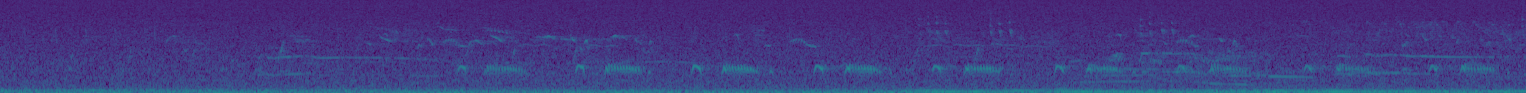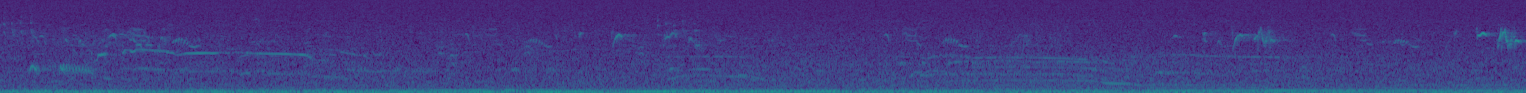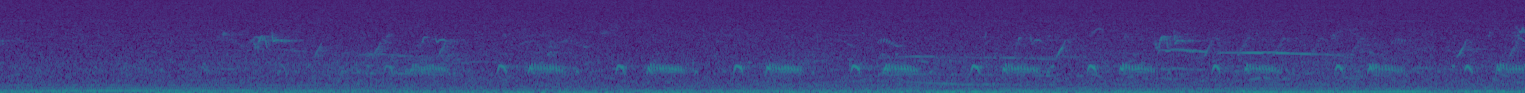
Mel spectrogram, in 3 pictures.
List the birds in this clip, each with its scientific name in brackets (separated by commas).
Common Bulbul (Pycnonotus barbatus), Ring-necked Dove (Streptopelia capicola)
